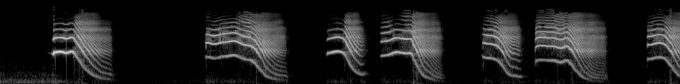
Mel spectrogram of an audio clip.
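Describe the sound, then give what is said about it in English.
Seven loud, high-pitched cow calls blown on a lathe-turned game call with a band and an internal soundboard, each a nasal mewing note that slides downward at the end, with short pauses between them and no talking. “And you can get some really nice, sweet cow sounds with this.”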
